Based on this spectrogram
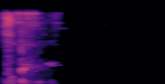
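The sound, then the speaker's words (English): A beer bottle is pried open with a keychain opener: one quick metallic pop with a bright burst of fizzing hiss, lasting about a third of a second, then silence. “The keys have a bottle opener attached, and that opened my beer.”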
